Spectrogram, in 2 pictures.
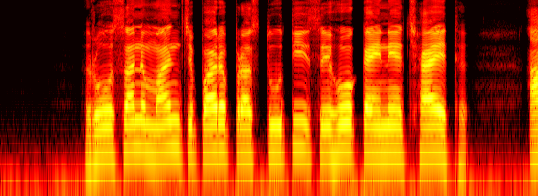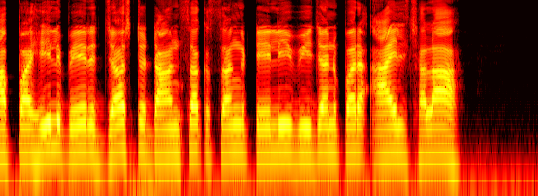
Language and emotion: Maithili, neutral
